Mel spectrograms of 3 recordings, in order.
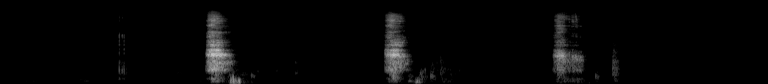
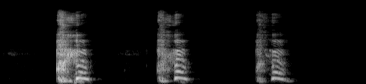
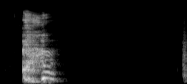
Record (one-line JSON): {"exhalation_length": "7.7 s", "exhalation_amplitude": 22701, "exhalation_signal_mean_std_ratio": 0.2, "three_cough_length": "3.7 s", "three_cough_amplitude": 30362, "three_cough_signal_mean_std_ratio": 0.35, "cough_length": "1.9 s", "cough_amplitude": 29456, "cough_signal_mean_std_ratio": 0.32, "survey_phase": "beta (2021-08-13 to 2022-03-07)", "age": "45-64", "gender": "Female", "wearing_mask": "No", "symptom_none": true, "smoker_status": "Never smoked", "respiratory_condition_asthma": false, "respiratory_condition_other": false, "recruitment_source": "REACT", "submission_delay": "0 days", "covid_test_result": "Negative", "covid_test_method": "RT-qPCR", "influenza_a_test_result": "Unknown/Void", "influenza_b_test_result": "Unknown/Void"}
